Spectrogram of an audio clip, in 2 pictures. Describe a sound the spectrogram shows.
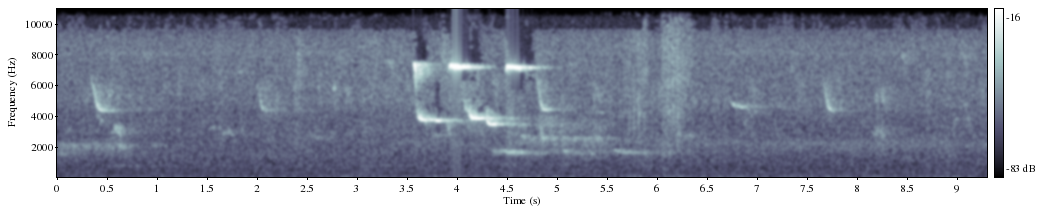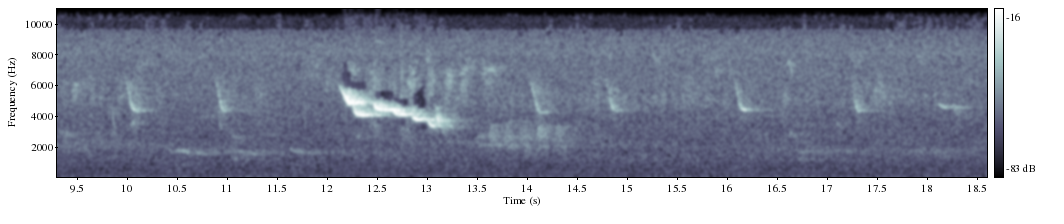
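A shallow creek trickles softly over stones.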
